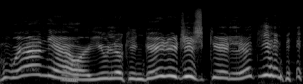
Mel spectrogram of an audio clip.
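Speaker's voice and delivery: put-on very old man voice. A game master voices a very old man addressing the fairy prince, in a very old man's voice. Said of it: "and a very old man who wobbles in the crowd. / The old man bounces his overgrown eyebrows at [name] and he chuckles a bit. / the old man responds".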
